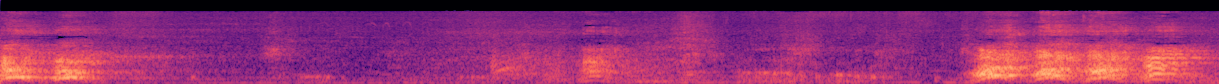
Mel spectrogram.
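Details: An old dog barks at a young pup that keeps jumping around him, hackles raised. Irregular rough barks at the start, middle and a loud cluster near the end.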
